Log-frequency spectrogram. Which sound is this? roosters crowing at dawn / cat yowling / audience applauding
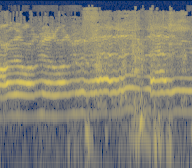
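cat yowling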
